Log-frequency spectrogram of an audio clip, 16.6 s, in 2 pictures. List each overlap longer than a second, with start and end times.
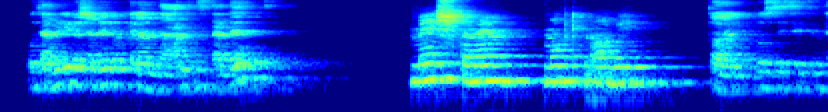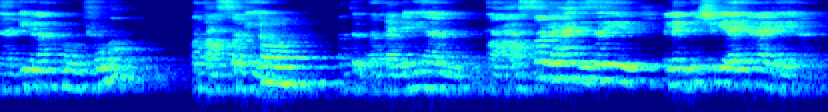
none

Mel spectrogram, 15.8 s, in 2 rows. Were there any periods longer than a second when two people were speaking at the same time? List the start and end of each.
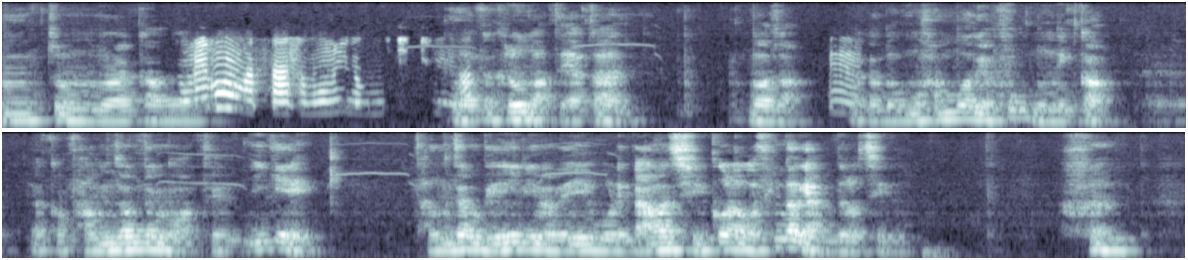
none

